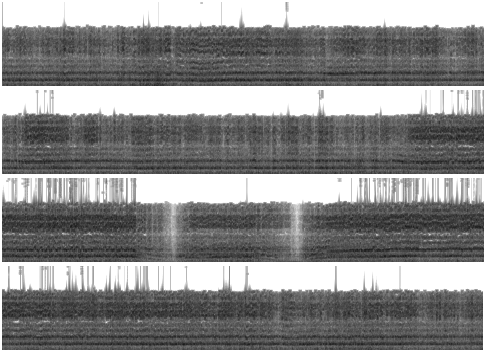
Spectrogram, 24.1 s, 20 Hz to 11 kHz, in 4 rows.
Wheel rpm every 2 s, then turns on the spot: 230, 230, 230, 230, 230, 220, 170, 110, 200, 230, 230, 230.
none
